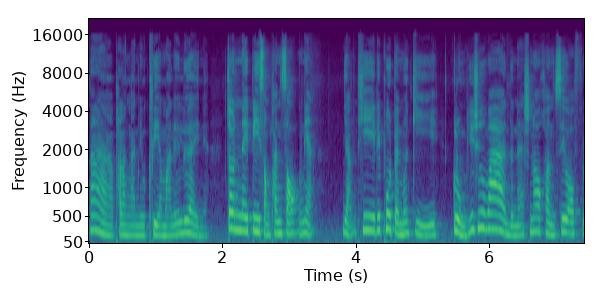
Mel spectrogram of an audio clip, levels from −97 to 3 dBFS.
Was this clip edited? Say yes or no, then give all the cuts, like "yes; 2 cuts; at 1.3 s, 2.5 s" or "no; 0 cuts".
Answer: no; 0 cuts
